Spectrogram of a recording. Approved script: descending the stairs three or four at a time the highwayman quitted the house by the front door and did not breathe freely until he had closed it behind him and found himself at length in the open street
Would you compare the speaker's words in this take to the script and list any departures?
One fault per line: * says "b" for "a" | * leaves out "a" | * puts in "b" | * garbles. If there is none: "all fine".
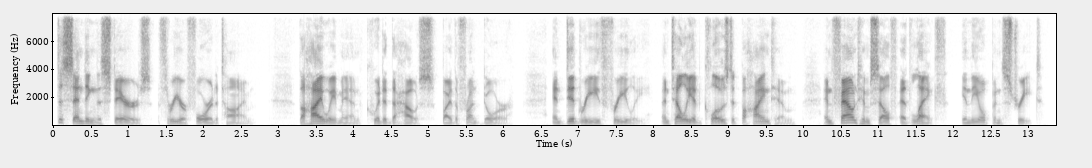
* leaves out "not"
